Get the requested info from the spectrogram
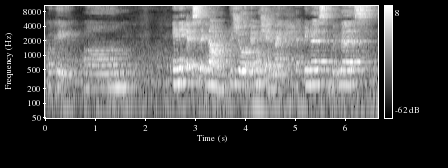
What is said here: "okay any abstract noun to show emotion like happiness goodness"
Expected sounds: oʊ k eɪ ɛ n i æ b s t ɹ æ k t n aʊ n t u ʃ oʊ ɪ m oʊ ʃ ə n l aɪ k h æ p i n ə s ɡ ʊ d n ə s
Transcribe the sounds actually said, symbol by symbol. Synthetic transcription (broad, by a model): oʊ k eɪ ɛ n i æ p s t ɛ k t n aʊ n t u ʃ oʊ ɪ m oʊ ʃ ə n l aɪ k h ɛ p i n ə s ɡ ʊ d n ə s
